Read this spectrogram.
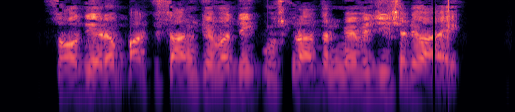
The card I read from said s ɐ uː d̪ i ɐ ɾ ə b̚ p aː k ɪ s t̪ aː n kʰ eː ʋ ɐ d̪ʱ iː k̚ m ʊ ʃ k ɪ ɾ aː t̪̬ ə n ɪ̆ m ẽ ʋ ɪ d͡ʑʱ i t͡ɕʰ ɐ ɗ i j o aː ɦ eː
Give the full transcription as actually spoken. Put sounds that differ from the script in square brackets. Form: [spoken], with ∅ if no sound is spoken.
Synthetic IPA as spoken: s ɐ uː d̪ i ɐ ɾ ə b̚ p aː k ɪ s t̪ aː n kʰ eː ʋ ɐ d̪ʱ iː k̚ m ʊ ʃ k ɪ [l] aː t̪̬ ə n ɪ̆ m ẽ ʋ ɪ d͡ʑʱ i t͡ɕʰ ɐ ɗ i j o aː ɦ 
